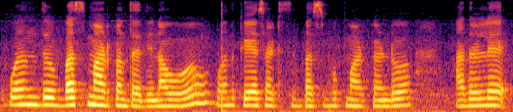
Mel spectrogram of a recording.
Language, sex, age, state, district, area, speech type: Kannada, female, 45-60, Karnataka, Bellary, rural, spontaneous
